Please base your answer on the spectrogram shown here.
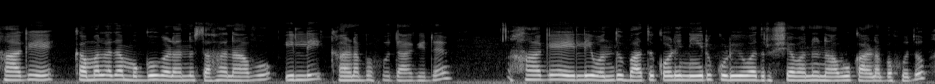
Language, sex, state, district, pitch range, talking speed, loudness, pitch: Kannada, female, Karnataka, Bangalore, 185-210 Hz, 105 wpm, -16 LUFS, 200 Hz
